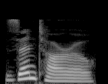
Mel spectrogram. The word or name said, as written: zentaro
